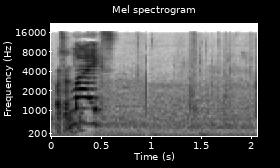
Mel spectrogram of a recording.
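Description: A girl's high-pitched voice for about half a second, then quiet room tone with a faint low hum.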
